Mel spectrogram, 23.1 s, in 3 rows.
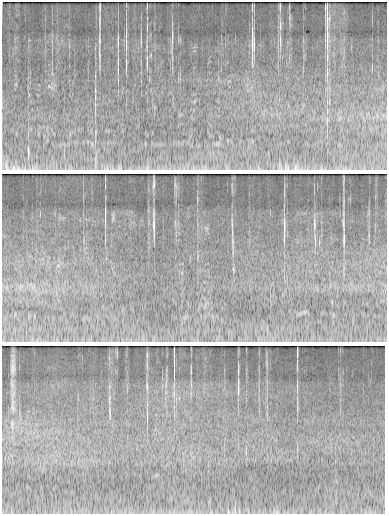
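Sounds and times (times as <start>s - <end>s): low background rumble: 0.0s - 23.0s
person chewing meat: 1.0s - 10.0s, 10.6s - 23.0s
sharp mouth clicks: 1.8s - 3.8s, 4.4s - 7.6s, 10.6s - 16.2s, 16.8s - 22.9s.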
